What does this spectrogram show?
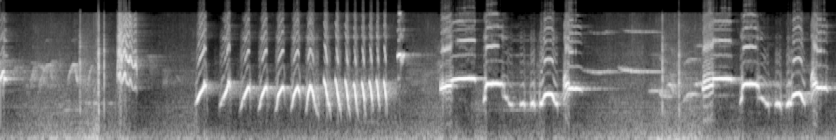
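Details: White-rumped shama singing continuous 'tạch' chatter, used to rouse a low-spirited shama into song and tail-flicking: harsh bursts open, then about fourteen rapid descending slurred notes, then loud ringing whistled phrases rising and falling.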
